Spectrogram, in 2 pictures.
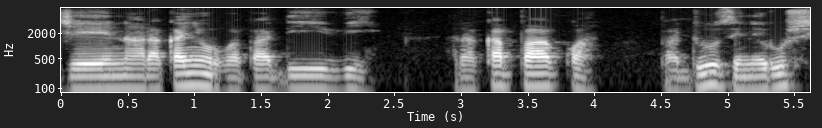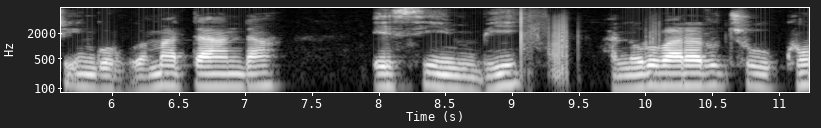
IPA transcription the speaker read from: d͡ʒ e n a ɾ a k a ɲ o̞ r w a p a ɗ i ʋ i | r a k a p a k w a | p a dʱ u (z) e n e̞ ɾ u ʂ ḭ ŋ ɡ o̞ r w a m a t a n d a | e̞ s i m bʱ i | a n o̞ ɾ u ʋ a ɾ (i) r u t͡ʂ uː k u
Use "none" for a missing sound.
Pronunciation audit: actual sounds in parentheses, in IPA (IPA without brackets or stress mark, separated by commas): z, a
